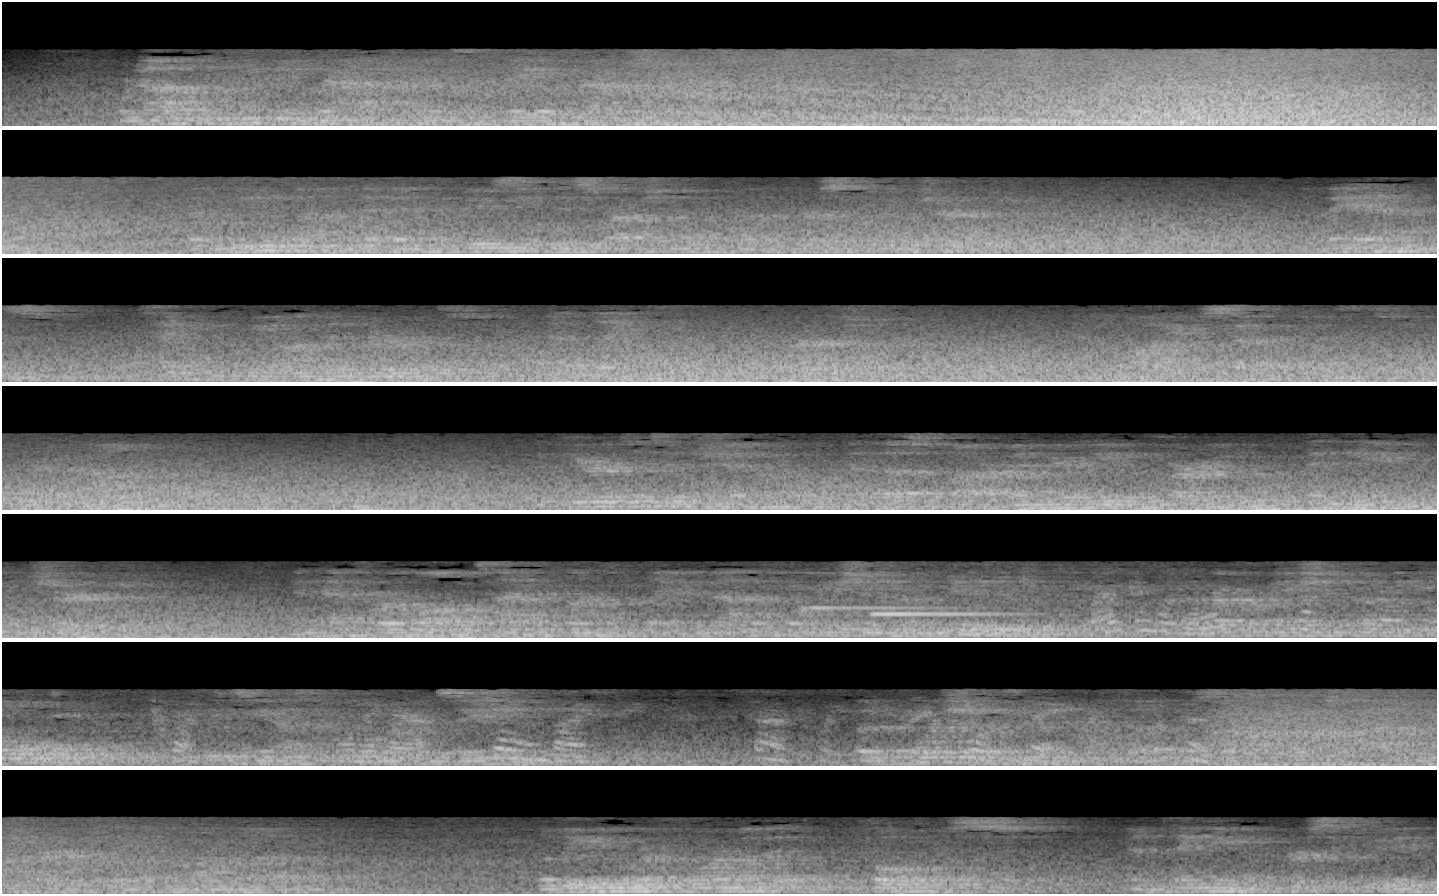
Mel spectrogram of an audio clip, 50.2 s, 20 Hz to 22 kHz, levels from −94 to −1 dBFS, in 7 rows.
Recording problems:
room echo; strong; dies away in 1.9 s
off-mic speech; far
high frequencies cut off; severe; nothing above 4.5 kHz
garbled, watery; slightly
train or aircraft noise; very loud; throughout; 1 dB above the speech

